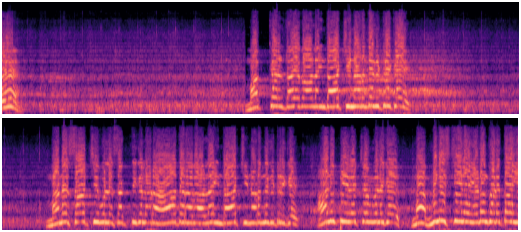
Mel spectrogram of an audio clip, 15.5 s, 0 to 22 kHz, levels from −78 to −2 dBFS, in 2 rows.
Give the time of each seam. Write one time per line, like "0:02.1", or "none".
0:03.5
0:12.3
